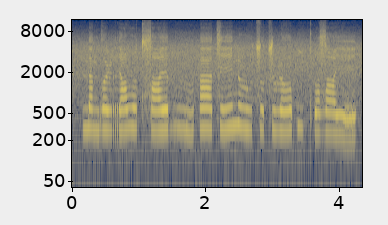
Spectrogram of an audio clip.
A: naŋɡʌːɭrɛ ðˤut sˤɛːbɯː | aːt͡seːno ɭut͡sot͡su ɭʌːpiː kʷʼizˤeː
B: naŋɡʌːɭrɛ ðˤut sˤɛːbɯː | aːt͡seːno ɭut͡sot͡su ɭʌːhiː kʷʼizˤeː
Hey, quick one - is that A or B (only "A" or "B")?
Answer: A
